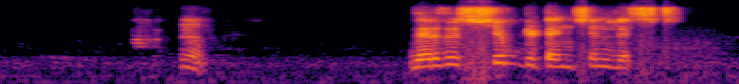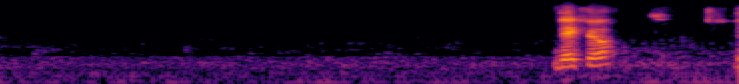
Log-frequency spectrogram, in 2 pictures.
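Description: A young man speaks in short bursts over an online call.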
